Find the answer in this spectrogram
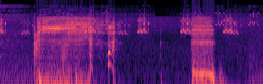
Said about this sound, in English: I hit my crickets button. Sorry.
